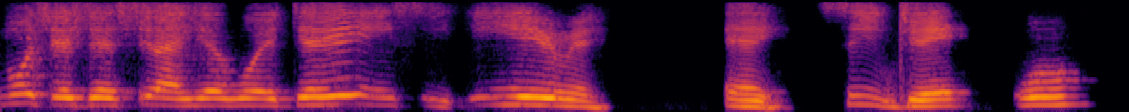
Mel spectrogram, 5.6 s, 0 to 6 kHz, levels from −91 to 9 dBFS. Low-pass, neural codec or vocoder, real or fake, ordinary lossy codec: 5.4 kHz; codec, 16 kHz, 0.5 kbps, X-Codec, HuBERT features, trained on general audio; fake; none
